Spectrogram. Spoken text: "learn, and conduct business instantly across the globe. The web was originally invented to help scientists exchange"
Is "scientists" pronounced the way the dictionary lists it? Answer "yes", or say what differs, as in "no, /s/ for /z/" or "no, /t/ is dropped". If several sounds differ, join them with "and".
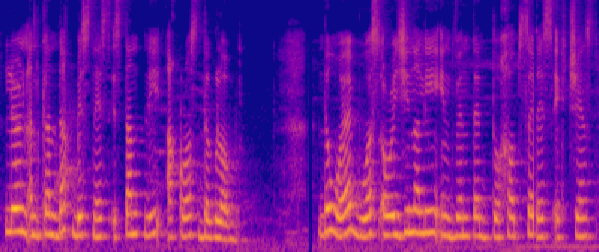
no, /n/ is dropped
